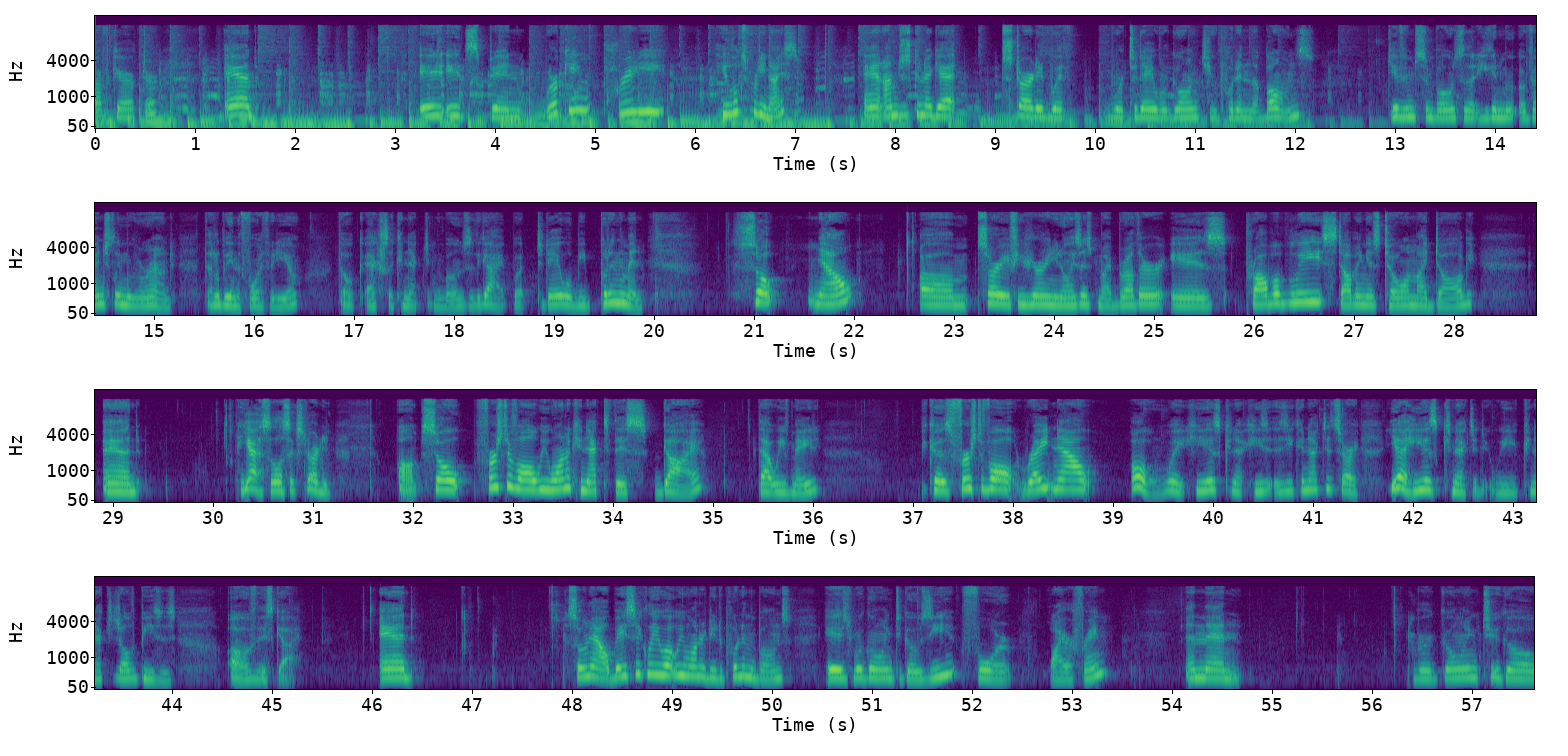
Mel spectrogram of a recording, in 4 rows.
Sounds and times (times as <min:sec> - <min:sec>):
Speech: 0:00.0 - 0:01.7, 0:03.1 - 0:12.2, 0:12.9 - 0:19.9, 0:20.8 - 0:28.2, 0:28.9 - 0:29.4, 0:30.1 - 0:31.2, 0:31.8 - 0:36.1, 0:37.1 - 0:45.3, 0:45.9 - 0:46.5, 0:47.8 - 0:53.4, 0:54.1 - 0:54.7, 0:56.2 - 0:57.6.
